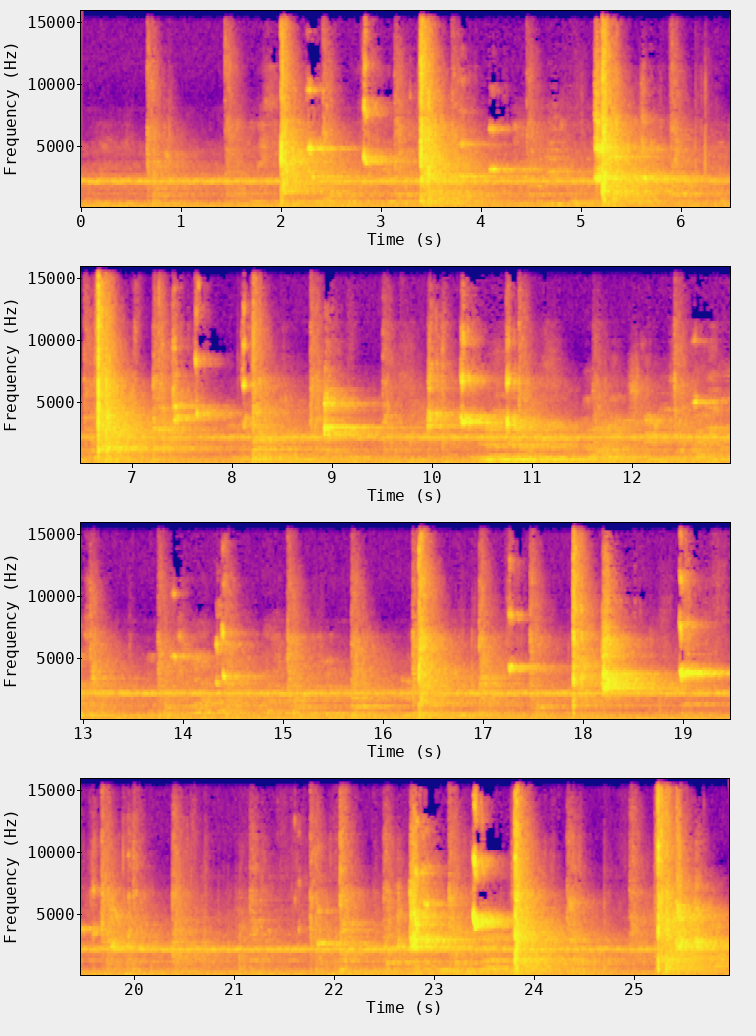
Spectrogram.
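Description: Badminton rackets strike a shuttlecock back and forth with sharp pops in a large echoing hall.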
